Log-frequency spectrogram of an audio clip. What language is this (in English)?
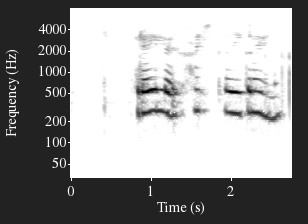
Icelandic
